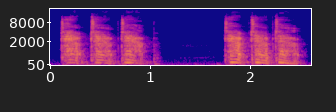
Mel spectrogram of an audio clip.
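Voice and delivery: quiet tapping. A narrator's reading. Tapping sounds in the egg.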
